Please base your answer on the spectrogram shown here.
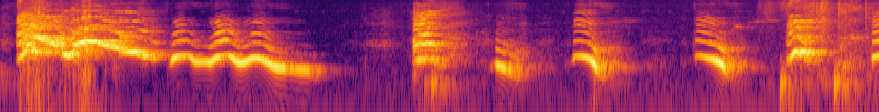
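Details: Haley, a six-month-old female Pomeranian puppy, playing games by herself in a bathroom in the morning: a burst of sharp barks, then a wavering high whine and a string of short, falling yips.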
